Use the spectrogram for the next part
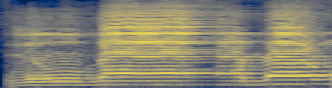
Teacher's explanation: Zubabau, masuk berserta dengung. Asalnya zubaban, datang waw jadi zubabau, dua harakat dengan dengung.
